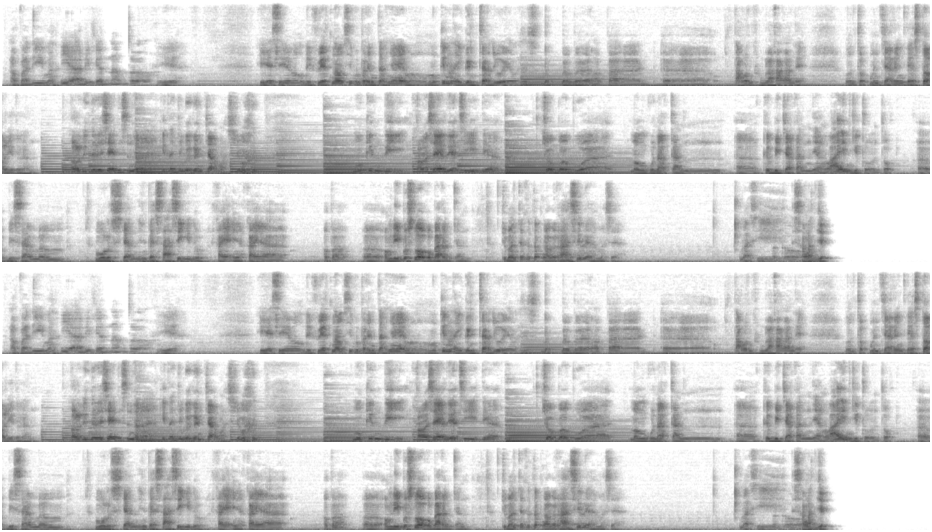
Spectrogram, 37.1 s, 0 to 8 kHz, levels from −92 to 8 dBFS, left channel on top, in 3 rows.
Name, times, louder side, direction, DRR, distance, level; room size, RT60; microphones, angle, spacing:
voice 1, 0.3-0.7 2.1-2.3 3.4-8.5 8.8-9.4 9.8-10.7 11.2-12.7 13.3-15.8 17.0-19.0 19.6-20.5 20.7-24.0 24.6-25.5 26.0-28.5 29.1-30.9 31.4-32.8 34.6-35.7, equal, 5° right, 0.4 m, -28 dB
voice 2, 0.8-2.1 32.2-32.7 35.0-35.6, left 1 dB, 35° left, 0.7 m, -37 dB
sound 1, 2.6-2.7 4.7-5.7 6.9-10.2 12.9-20.8, left 3 dB, 90° left, 0.8 m, -30 dB
3.5 x 2.0 x 2.9 m
head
